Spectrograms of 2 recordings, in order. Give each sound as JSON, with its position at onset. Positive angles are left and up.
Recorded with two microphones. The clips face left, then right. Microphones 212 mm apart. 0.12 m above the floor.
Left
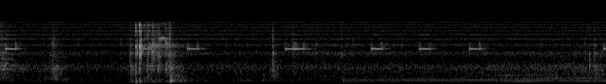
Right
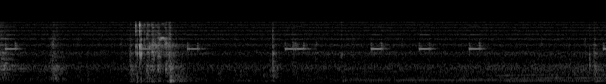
{"t": 1.4, "sound": "a finger snap", "side_deg": 70, "distance_m": 4.0}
